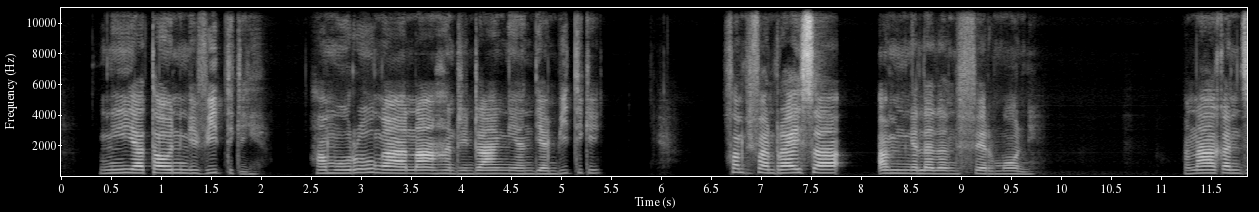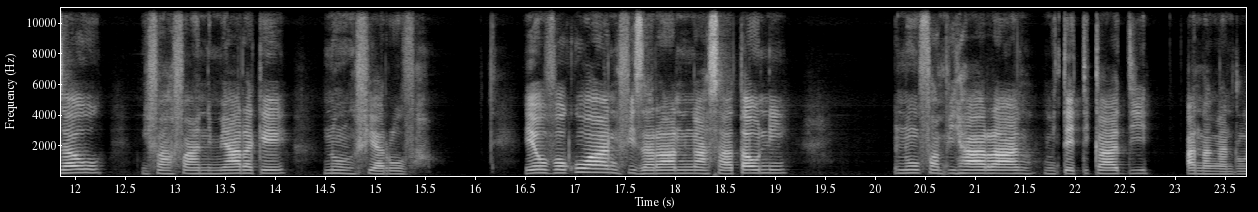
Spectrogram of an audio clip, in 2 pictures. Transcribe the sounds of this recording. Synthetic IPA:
ŋiat̪awniŋivit̪iki | hamuɾuŋənaɦaɳɖ͡ʐiɳɖ͡ʐaŋiand̪iambit̪ikʲi | fampifaɳrajsa | aminiŋalalanifeɾmoni̥ | anaɦakanizaw | ŋifaafaanimiaɾake | nuŋifiaɾuvə̥ | ewvokuaŋifizaɾaniŋasaːt̪awni | nufampiɦaɾəŋit̪et̪ikad̪i | anaŋaɳɖ͡ʐu

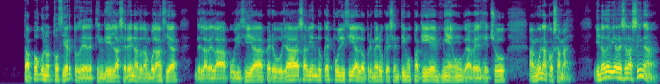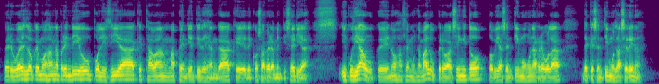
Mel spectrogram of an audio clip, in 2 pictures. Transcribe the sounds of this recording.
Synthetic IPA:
t̪ampo̞kunoet̪oθje̞ɾt̪uðe̞ðe̞ht̪iŋɡilase̞ɾe̞naðunãːmbulan̟θja | d̪e̞lað̞e̞lapuliθiape̞ɾuʝasaβ̞je̞nd̪uke̞hpuliθialo̞pɾime̞ɾuke̞se̞nt̪imuhpakie̞ɦmje̞uðeaβ̞e̞le̞t͡ʃua̰ŋɡunako̞sama̰l | ḭno̞ð̞e̞βiaðes̬e̞lasinape̞ɾue̞ɦlo̞kemosaŋapɾe̞nd̪iupoliθiahke̞ht̪aβ̞aŋmahpe̞nd̪je̞nt̪iɦðeɦaŋɡakʰe̞ðe̞ko̞saɦβe̞ɾamẽnt̪ise̞ɾjah | ikuðjawke̞noɦaθe̞muɦnamalupe̞ɾoasiŋit̪o̞t̪oβ̞iase̞nt̪imusunare̞βo̞la | d̪e̞ke̞se̞nt̪imuɦlase̞ɾe̞na̰

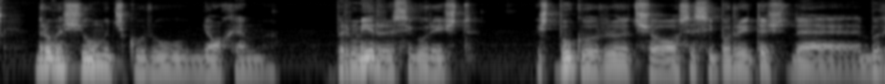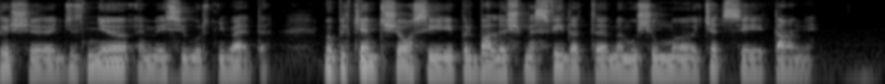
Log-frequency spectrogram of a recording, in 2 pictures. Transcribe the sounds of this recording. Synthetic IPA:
nd̪ɾɔvɛʃumt͡ʃkuɾuɲɔhɛm | pəɾmiɾsiɡuɾiʃt̪ | əʃt̪̚bukuɾt̪ə̥ʃɔsɛsipɔrit̪əʃðɛbəɦɛʃd͡ʑiθɲəɛmɛjsiɡuɾt̪ɲəvɛt̪ɛ | məpəlcɛnt̪ə̥ʃɔsipəɾbalˠɛʃmɛsfid̪at̪mɛmuʃumcɛt̪ə̥sit̪anḭ

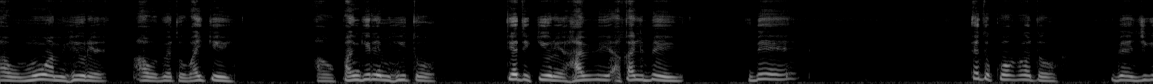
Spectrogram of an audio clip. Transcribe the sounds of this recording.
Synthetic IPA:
aomuamiɦiuɾe̞ | awβetoβajkej | aopaŋɡiɾemiɦito | tet̬ikiuɾe̞ɦaβiβiakaɾibej | be | t̬okokkaot̬o̞ | be̞d͡ʒiɡ

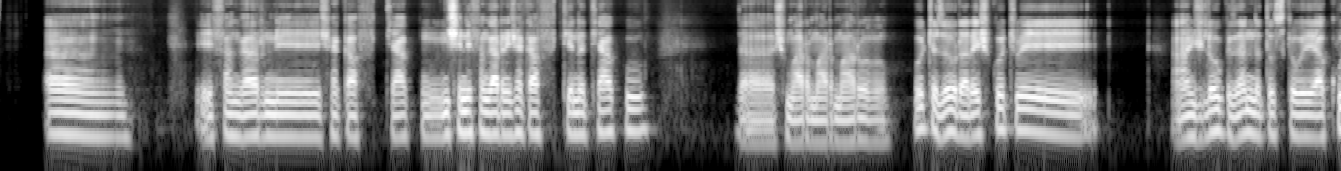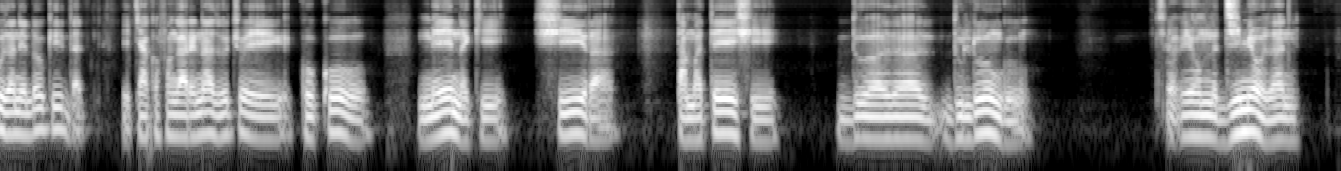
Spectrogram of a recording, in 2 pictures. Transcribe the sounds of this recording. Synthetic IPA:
a | ḛfaŋɡaɾuniʃakafu̥t̪iakumiʃanefaŋɡaɾuniʃ̬akafi̥t̪enət̪iaku | d̪a̰ʃumaɾumaɾumaɾavo̰ | uaʈ͡ʂazowɾaɾeʃi̥kuaʈ͡ʂiwe | a̰ɳɖ͡ʐilok̬izaninat̪osi̥kʲəweakʰuzanalok̬id̪a̰ | ekjakəfaŋɡaɾanazuʈ͡ʂwekoko | menaki | ʃiɾə̰ | t̪amat̪eʃi | d̪uluŋɡu | veaminad̪imawzani̥

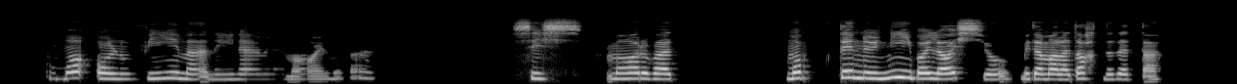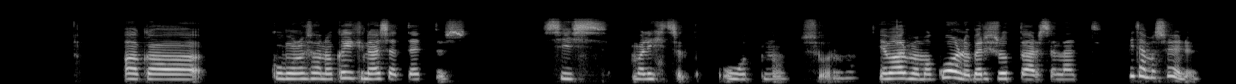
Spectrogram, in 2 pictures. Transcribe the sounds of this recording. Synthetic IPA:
kumɑo̞lnudviːmɑneineminemɑːilmɑpaːl | sis | mɑɑrvɑet̪ | mɑ | t̪e̞nːyniːpɑlʲjuɑsjumid̪̥ɑmɑo̞lent̪ɑht̪nud̪e̞t̪ːɑ̰ | ɑɡɑ | kujmulens̬ɑːnu̥kɤjkneɑsʲjɑd̪̚t̪ːe̞t̪ːus | sis | mɑliht̪sɑlt̪ | uːt̪nṵsṵrv | jɑmɑɑrvɑnmɑkuo̞lnupæɾisrut̪ːˑuærseleːt̪ | mid̪ɑmɑsøːny̰

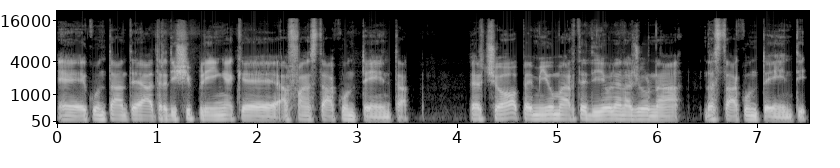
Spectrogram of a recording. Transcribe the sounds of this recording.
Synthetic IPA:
ɛɛkːunt̪ant̪ealt̪ɾed̪iʃːiplinek̟ea̰fːanst̪akunt̪ɛnt̪a̰ | pert͡ʃɔpemiːumart̪ed̪iulɛnad͡ʒurna | d̪ast̪akunt̪ɛnt̪i

